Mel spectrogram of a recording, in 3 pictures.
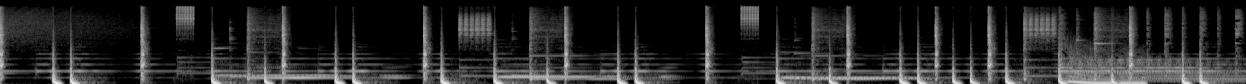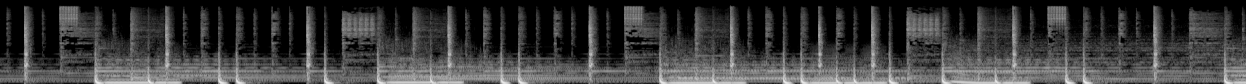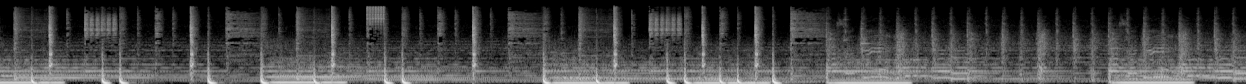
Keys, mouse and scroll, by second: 0.7 ctrl+v, 4.0 ctrl+x, 5.3 ctrl+v.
